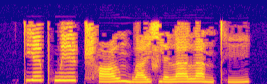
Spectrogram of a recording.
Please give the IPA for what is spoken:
t̪jɛ˥pʰwe˥ɪ̯ ʈ͡ʂʰɑ˧˥ʊ̯ mwa˧˥ɪ̯ɕjɛ˧lä˥ la˥˩nt̪ʰi˧˥

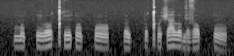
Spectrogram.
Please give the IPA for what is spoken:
mɔ̃pːĩlo ǃʰĩ pɔ̃pːɔ̃ | ɵwpːɵǃʰɔ̃ʃa loɡɛzɔ pːõ

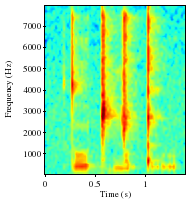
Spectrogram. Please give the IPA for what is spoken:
to ɡ͡ǁḭŋ͡ǁo̰ǃo̰

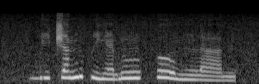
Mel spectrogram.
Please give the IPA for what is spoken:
ɡ͡bi˧ t͡ʃa˧ŋɨ˦pi˨ jɛ̃˨ɓũ˧ | oː˦˨mĩ˨laː˨n

